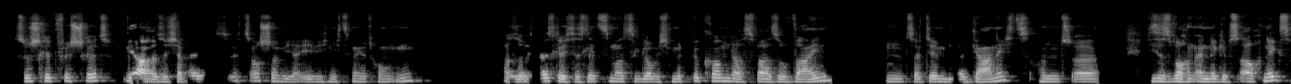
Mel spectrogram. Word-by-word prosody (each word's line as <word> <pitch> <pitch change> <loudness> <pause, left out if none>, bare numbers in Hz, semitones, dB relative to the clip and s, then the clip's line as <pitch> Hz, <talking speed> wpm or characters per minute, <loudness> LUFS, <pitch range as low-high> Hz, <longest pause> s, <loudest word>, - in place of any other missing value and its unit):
so 150 - -1
Schritt 155 0 +1
für 165 0 -1
Schritt. 165 +1 +1
Ja, - - +5
also, 125 -2 +7
ich 120 - -4
habe 130 0 +1
ja 130 - +1
jetzt - - -22
jetzt 175 -1 -9
auch 165 +1 -2
schon 150 -5 -2
wieder 125 0 -4
ewig 120 -1 -5
nichts 125 0 -8
mehr 135 -1 -4
getrunken. 130 +7 -6 0.8
Also, 130 0 +1
ich - - -9
weiß 155 +1 +2
gar 140 - +4
nicht, 120 -1 0
das 120 -1 -3
letzte 135 +1 -2
Mal 135 - +1
hast 135 +1 -5
du, 130 - -4
glaube 130 -2 +2
ich, 120 +1 -7
mitbekommen, 155 +4 0
das 130 -2 -1
war 135 -3 +5
so 120 -1 -2
Wein 130 +7 +3 0.5
und 130 -2 -5
seitdem 130 0 0
wieder 125 -1 -3
gar 120 +2 +3
nichts, 185 +3 -2
und, 130 -2 -4
äh, 130 0 +2 0.5
dieses 140 -2 +1
Wochenende 135 -1 +4
gibt's 125 -1 -1
auch 135 -1 +3
nix, 180 +1 +2
130 Hz, 220 wpm, -24 LUFS, 125-155 Hz, 0.8 s, also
